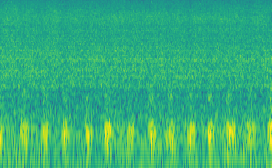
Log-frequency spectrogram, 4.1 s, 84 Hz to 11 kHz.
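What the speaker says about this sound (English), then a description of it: "Steam has a habit of being quite noisy compared to some of the other stuff that we do" Steam locomotive in Train Sim World 2, steam trains to Brighton, giving a steady loud hiss with a regular low chuffing pulse about twice per second, no talk.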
